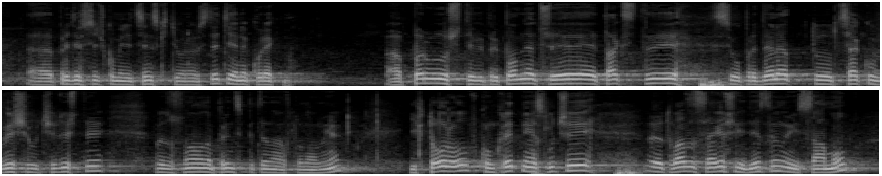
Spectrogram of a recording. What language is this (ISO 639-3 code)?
bul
